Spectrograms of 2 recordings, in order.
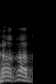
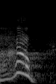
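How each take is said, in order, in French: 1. Le mot est prononcé de manière simple et neutre. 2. Le mot est prononcé de manière méprisante, avec une connotation péjorative. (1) "ça va" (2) "c'est la manière de prononcer l'arabe, ça peut être choquant"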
